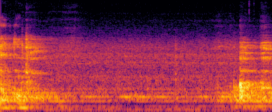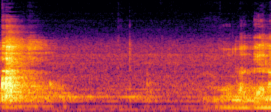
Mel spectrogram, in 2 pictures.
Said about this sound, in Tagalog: Sasalang na natin ang ating kasirola.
